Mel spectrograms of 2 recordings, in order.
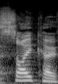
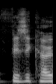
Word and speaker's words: Psycho: idiot as a kid, I kept pronouncing it Physico Fox. Physico? How do you even... Because it was Psycho, C-H-Y, whatever, but I didn't realise PH was spelt...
